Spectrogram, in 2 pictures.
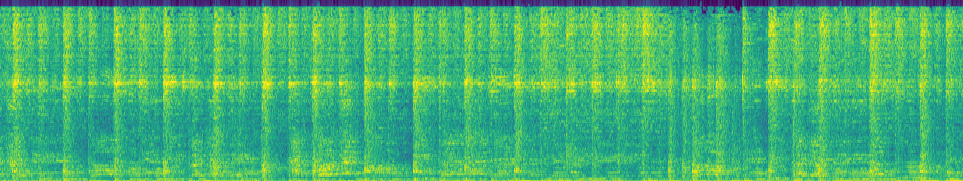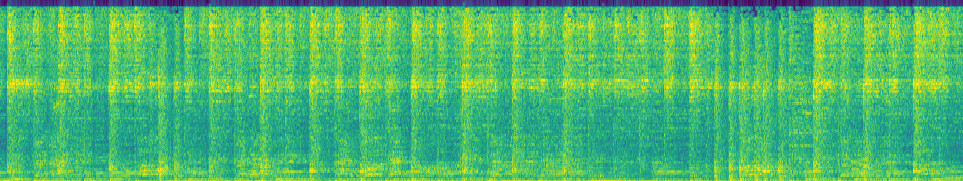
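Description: Gospel choir singing into microphones over amplified accompaniment with a heavy bass line and a steady beat.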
